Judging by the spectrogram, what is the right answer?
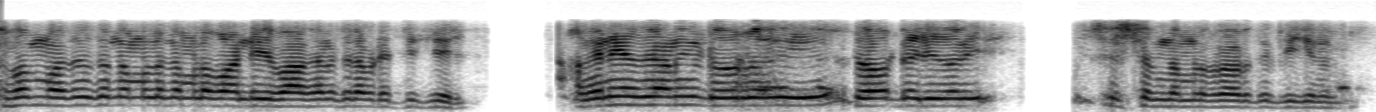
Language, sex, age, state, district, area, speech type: Malayalam, male, 45-60, Kerala, Alappuzha, rural, conversation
